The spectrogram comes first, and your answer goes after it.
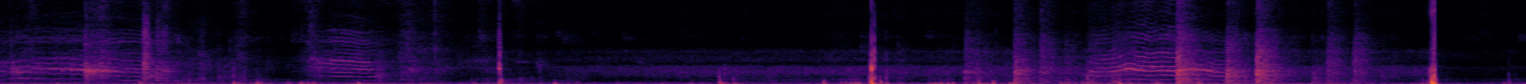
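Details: Domestic cat licking a spoon indoors and making weird kitten-like sounds while begging for food: a few short, wavering harmonic meows mixed with sharp clicks and taps.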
